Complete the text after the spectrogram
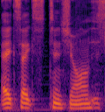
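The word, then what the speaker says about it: XXXTentacion: No, you know he's finally pronounced it. It's like extension. – It's like XX tension.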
